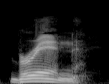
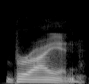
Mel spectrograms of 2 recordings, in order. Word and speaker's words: Bryn: This one comes from Bryn. He goes, pronounced B-R-I-N, not Brian. Bryn Gunn on the forum, 40 years old, house builder in England.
